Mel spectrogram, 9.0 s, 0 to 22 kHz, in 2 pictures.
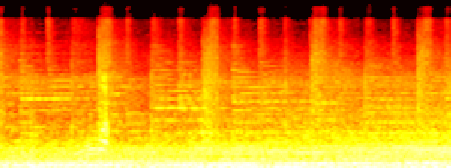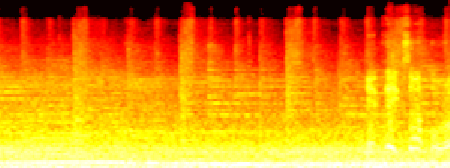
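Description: A 2008 Ford Focus CC with a 2.0 petrol engine accelerates on the road, a steady engine hum rising in pitch under wind and road noise, heard from inside the cabin with a person talking over it.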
